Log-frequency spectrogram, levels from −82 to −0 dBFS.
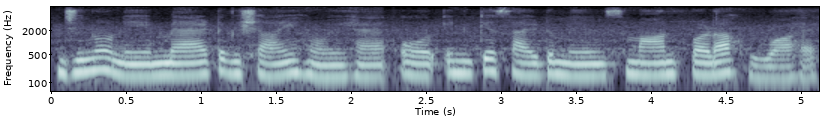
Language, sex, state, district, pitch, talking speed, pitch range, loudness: Hindi, female, Punjab, Fazilka, 155 Hz, 150 wpm, 145-170 Hz, -17 LUFS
